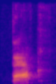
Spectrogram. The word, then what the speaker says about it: Park: you for that clarification park is pronounced bach it's bach jimin i never heard that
